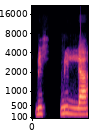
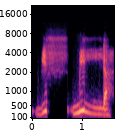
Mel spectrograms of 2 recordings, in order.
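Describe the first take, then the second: First: The doubled 'l' is said lightly, without emphasis. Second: The doubled 'l' is held with clear emphasis. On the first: The speaker calls it wrong. "Kita tidak baca Bismillah" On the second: The speaker calls it right. "Bila ada penekanan"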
